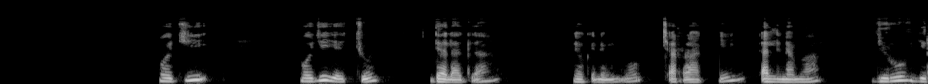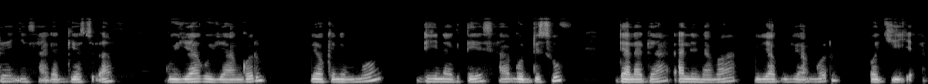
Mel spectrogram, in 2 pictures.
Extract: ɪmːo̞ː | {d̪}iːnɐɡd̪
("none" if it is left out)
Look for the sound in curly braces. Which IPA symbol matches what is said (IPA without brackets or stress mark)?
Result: d̪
